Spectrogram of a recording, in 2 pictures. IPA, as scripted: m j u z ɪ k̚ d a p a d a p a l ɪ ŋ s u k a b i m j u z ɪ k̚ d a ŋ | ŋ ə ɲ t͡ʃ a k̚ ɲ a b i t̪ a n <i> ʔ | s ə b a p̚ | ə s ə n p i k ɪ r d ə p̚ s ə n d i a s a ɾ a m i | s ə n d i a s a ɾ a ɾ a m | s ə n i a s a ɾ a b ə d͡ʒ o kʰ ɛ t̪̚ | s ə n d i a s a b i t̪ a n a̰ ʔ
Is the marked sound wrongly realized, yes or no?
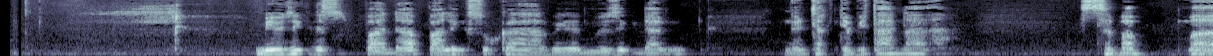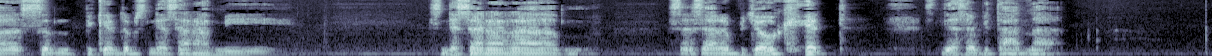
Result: yes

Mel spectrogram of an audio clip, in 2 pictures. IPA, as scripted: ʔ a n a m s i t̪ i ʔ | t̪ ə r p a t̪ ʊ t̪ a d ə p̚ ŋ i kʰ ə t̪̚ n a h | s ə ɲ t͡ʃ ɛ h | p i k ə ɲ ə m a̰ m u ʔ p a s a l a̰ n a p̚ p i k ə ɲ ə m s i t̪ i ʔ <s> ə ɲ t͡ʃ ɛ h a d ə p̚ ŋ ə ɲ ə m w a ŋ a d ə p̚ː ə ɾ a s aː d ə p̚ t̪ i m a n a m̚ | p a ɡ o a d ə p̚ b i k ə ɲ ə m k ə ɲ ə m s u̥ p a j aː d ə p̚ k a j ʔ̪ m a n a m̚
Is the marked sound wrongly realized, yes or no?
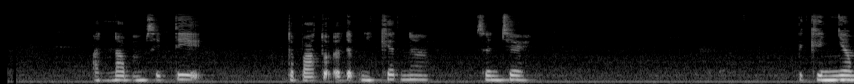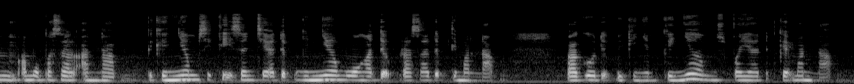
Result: no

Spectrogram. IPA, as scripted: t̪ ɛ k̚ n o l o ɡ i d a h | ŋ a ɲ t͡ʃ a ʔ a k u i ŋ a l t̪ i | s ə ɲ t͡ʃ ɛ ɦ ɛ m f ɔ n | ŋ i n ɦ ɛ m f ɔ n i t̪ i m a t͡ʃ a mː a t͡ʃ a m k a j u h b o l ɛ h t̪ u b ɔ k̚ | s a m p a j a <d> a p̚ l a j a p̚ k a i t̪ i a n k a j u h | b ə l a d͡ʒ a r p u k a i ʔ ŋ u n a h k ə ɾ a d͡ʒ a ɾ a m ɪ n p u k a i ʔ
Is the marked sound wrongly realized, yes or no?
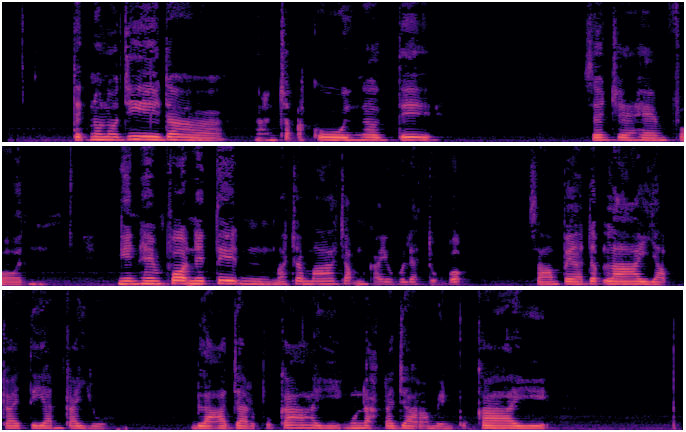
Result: no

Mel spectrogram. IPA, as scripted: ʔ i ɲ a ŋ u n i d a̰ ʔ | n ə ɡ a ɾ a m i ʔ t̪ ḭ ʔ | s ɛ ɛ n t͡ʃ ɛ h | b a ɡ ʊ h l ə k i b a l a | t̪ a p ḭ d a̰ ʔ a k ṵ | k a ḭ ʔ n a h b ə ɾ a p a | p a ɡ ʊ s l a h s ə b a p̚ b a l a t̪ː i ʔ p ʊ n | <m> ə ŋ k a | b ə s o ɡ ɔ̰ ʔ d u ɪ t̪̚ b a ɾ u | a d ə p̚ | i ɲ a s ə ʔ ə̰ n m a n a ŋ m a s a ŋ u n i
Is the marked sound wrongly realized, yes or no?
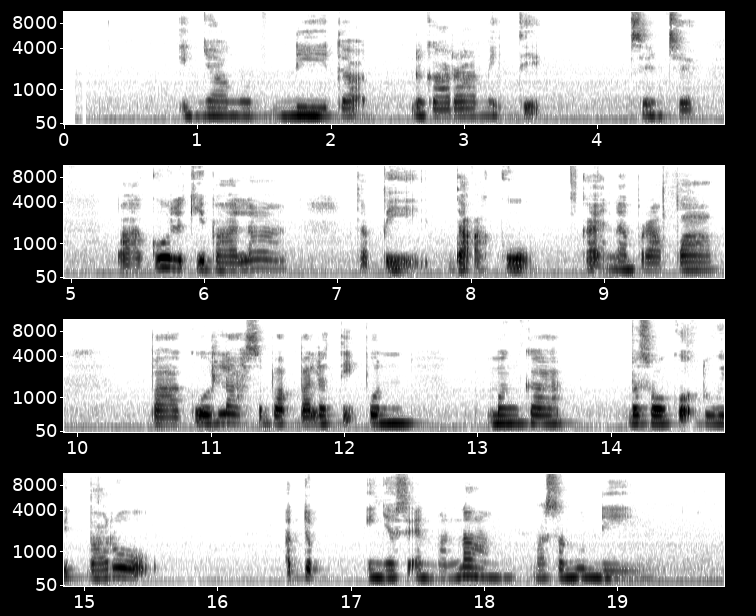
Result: no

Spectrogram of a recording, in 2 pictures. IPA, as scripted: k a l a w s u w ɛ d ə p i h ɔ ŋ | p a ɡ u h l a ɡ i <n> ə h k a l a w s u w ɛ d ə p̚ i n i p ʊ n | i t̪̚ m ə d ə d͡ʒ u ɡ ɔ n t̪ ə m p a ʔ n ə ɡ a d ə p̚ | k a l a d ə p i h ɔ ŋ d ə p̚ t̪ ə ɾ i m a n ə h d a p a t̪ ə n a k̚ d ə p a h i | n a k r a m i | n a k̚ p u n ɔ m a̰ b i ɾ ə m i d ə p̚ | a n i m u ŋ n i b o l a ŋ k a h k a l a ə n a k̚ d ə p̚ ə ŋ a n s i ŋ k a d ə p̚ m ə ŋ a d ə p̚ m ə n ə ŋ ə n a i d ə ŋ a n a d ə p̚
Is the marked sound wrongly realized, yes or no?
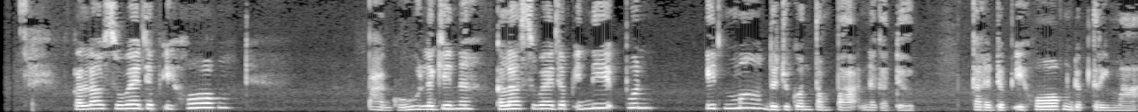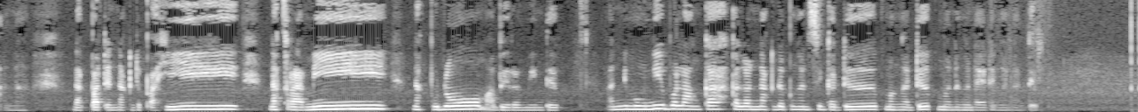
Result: no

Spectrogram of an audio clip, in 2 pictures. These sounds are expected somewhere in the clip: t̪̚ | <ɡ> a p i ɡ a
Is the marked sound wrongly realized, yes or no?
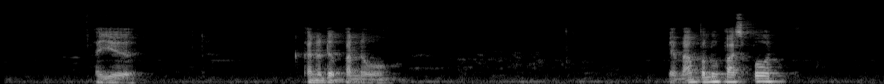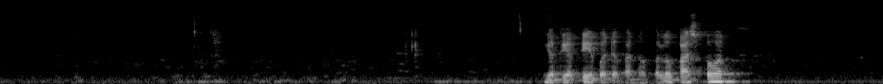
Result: no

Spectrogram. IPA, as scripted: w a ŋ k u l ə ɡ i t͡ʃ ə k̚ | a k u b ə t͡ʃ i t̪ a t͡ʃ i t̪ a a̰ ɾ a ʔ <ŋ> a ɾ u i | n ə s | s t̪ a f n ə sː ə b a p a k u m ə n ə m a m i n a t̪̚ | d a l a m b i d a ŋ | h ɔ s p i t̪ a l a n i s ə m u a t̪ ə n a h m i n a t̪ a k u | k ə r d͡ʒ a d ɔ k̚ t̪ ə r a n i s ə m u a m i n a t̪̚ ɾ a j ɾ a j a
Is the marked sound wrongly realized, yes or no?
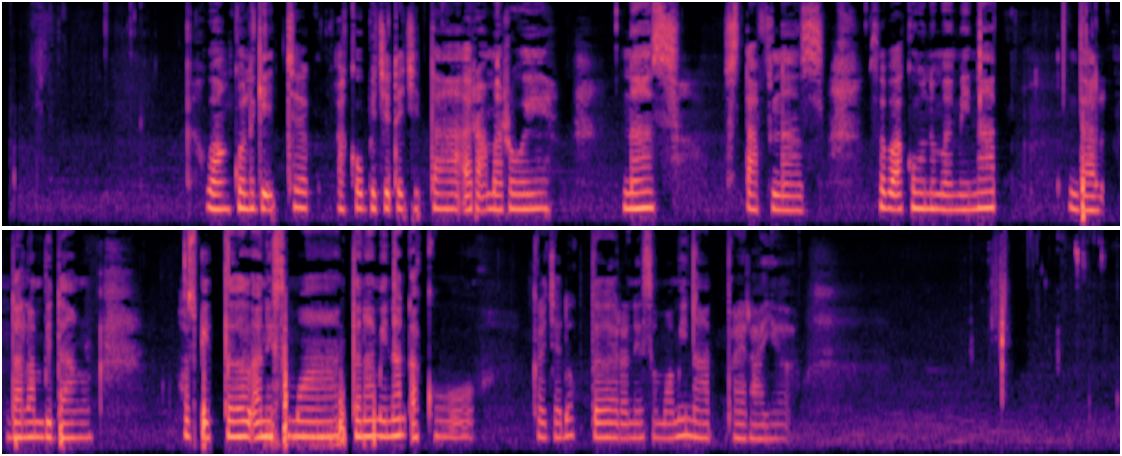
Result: yes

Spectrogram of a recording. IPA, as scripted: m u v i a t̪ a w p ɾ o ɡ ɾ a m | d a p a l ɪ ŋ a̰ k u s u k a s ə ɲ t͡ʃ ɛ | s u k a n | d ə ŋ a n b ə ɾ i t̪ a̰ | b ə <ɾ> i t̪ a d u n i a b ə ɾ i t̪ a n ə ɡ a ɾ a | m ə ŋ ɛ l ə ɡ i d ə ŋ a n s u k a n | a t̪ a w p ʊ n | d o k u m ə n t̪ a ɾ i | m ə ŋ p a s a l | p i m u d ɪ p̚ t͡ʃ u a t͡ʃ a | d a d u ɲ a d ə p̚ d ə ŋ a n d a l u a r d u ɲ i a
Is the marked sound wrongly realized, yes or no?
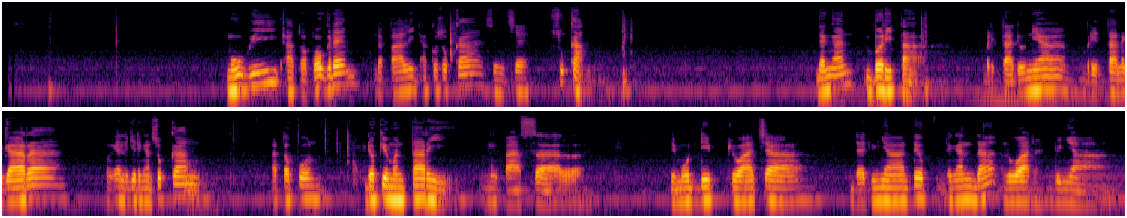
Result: no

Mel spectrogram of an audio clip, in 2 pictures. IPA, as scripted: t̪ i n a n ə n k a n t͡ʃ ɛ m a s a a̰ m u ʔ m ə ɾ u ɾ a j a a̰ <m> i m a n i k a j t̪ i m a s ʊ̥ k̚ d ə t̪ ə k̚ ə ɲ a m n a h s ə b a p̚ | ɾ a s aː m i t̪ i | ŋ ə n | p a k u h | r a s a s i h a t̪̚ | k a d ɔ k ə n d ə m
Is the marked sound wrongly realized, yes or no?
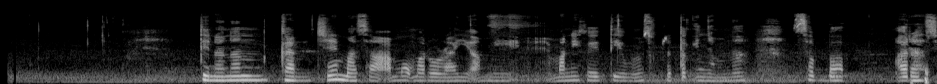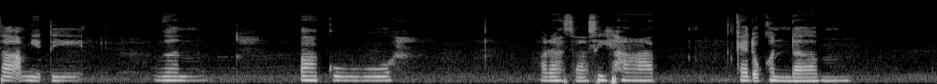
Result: no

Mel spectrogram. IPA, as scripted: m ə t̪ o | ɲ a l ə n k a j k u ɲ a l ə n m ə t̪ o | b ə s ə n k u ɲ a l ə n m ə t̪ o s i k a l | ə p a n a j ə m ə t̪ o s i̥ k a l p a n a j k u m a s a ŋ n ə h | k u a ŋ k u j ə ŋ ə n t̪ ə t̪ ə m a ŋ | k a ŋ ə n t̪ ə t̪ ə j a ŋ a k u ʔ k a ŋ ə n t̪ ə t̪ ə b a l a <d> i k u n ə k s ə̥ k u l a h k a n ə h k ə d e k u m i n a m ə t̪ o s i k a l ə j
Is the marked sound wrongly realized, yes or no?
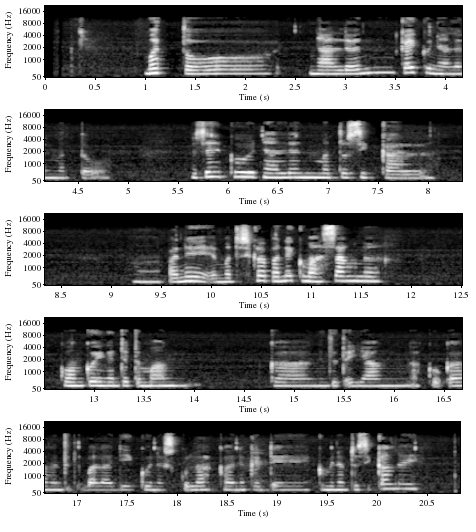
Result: no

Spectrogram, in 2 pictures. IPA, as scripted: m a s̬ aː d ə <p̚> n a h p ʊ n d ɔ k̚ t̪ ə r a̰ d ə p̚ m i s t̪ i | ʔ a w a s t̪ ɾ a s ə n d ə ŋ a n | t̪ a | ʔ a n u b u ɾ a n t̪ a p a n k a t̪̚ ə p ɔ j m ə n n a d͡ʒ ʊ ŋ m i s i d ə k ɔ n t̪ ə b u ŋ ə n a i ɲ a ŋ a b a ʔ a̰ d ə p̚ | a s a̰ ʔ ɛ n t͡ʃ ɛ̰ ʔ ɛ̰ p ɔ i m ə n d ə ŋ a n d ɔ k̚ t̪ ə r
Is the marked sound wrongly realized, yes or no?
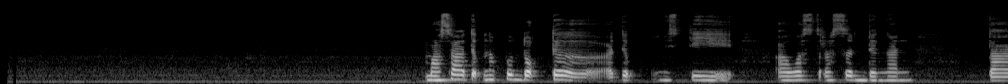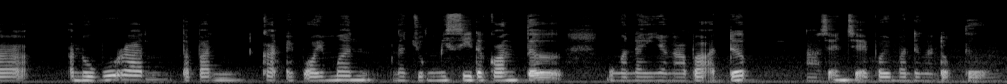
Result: no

